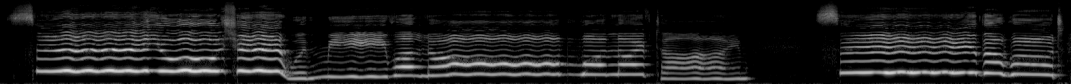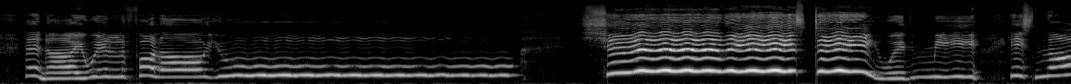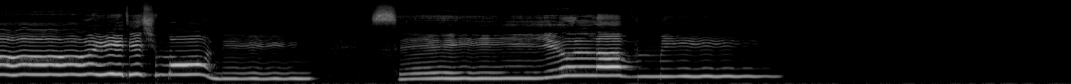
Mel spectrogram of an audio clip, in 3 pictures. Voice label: ADK A51ST omni female, microphones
